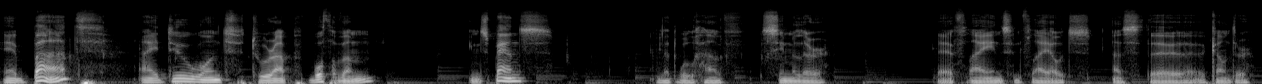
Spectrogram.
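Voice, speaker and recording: A man giving casual live coding commentary, halting as he thinks aloud while he works. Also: low voice, creaky, mellow, faint music behind.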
